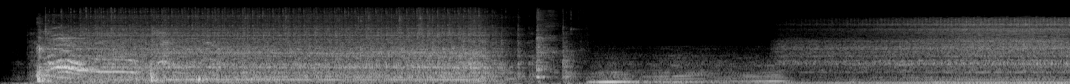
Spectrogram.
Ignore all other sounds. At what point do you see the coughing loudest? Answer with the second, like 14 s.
1 s.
